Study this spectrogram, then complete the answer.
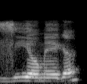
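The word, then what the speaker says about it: xEO Mega: middle one is the it says XE Omega okay but we pronounce it Z Omega and this is your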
